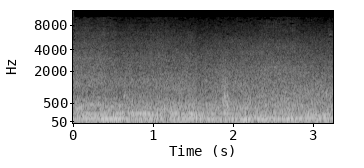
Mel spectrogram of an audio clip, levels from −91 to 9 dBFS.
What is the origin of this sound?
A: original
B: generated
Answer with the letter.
B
